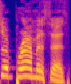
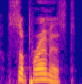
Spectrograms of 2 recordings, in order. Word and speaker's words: supremacist: river now who can't who can't pronounce the word supremacist ow it's supremacist please pronounce a word right for the love of everything that season please try to pronounce the word supremacist as supremacist or not supremists supremacy you're going to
